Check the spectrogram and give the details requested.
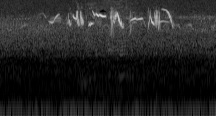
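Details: A European stonechat sings a short, rapid run of squeaky, scratchy notes lasting a little over a second, with soft low rumble underneath.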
